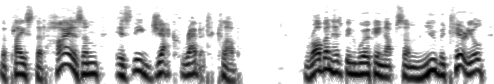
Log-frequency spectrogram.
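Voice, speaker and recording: A man hosting a film review podcast, reading scripted narration in a campy, flamboyant drag-queen manner with a husky voice. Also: medium pitch, lively intonation, a little slow, darkish tone.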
